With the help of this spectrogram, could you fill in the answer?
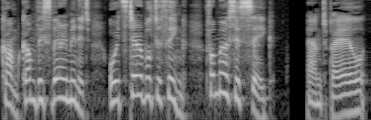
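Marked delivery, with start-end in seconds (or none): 0.0-3.5 very high, urgent begging; desperate pleading. A narrator's reading. Wife begging the doctor for her sick husband, desperate pleading. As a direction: plead as if every second counts.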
